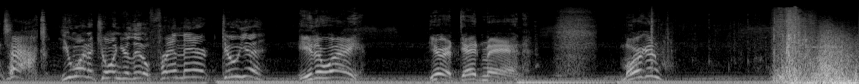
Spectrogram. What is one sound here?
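A man speaks threateningly, close by.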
